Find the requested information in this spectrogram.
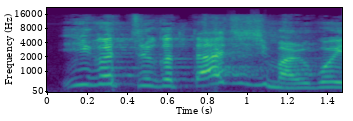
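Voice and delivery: put-on the deaconess tells the pastor with childlike simplicity; like a child. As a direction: say it simply like a child, in Gyeongsang dialect. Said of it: "이렇게 어린아이처럼 말하는 거예요".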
